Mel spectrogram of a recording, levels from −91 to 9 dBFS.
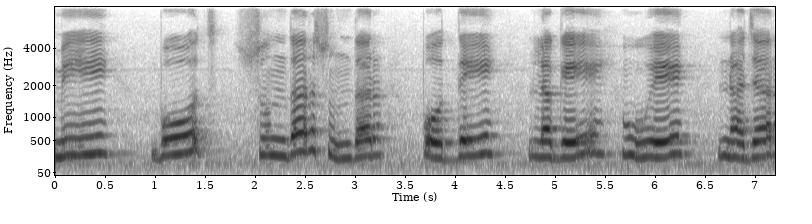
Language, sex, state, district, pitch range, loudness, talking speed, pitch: Hindi, male, Punjab, Fazilka, 245-290 Hz, -16 LUFS, 65 wpm, 265 Hz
